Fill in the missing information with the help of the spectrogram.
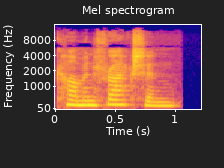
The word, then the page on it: common fraction: American English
